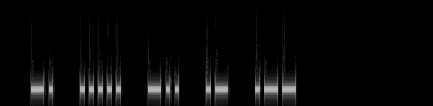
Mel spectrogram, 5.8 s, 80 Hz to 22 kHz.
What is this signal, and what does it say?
Morse code, heard as a keyed tone, about 20 wpm, spaced as for 15 wpm, 700 Hz. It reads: N5DAW
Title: USA Call Signs - 5 Characters - 2x Character Spacing - 20wpm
